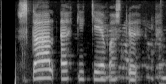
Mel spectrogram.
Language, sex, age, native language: Icelandic, female, 5, Icelandic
